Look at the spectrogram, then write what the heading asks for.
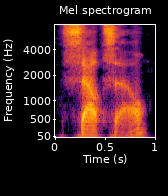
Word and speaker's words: Cao Cao: an S, but no, you're supposed to put a T in it, so it's Cao Cao.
